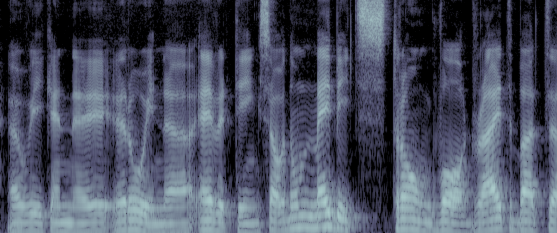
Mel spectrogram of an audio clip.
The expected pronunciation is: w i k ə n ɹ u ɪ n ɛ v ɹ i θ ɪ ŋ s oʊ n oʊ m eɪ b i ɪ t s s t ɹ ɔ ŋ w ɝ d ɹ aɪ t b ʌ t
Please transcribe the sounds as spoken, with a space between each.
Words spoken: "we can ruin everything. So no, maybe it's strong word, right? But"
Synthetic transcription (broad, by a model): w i k ə n ɹ u ɪ n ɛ v ɹ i t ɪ ŋ s oʊ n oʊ m eɪ b i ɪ t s s t ɹ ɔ ŋ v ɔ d ɹ aɪ t b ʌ t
